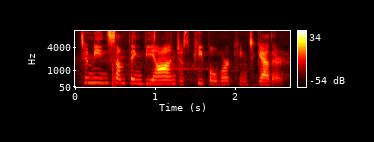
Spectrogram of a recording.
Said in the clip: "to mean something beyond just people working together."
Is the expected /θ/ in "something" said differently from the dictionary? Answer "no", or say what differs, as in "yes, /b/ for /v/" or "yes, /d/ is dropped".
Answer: no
